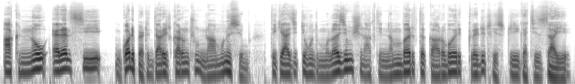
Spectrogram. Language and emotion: Kashmiri, neutral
